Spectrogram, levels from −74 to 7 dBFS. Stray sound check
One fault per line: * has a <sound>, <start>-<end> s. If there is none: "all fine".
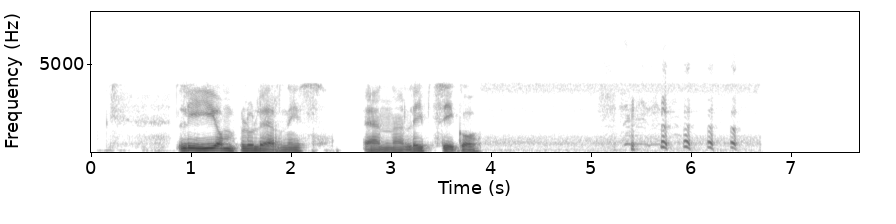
* has a laugh, 5.1-6.5 s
